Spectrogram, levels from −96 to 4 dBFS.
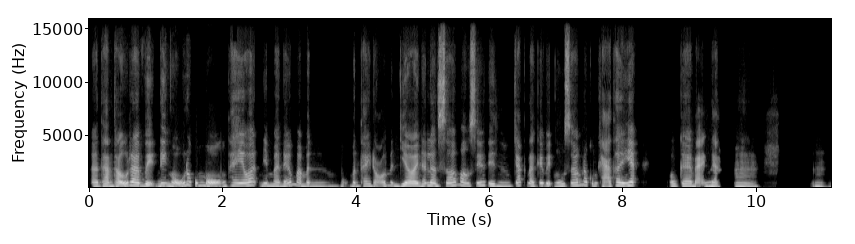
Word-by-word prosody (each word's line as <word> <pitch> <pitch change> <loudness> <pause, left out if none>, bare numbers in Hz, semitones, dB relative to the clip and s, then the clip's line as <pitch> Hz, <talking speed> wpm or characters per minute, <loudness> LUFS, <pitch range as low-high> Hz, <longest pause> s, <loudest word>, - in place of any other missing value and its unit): ờ, 195 0 0
thành 205 -2 +1
thử 175 -6 +5
ra 285 -2 +4
việc 205 -8 +2
đi 250 +4 0
ngủ 210 -5 +3
nó 335 - -2
cũng 280 -1 -4
muộn 200 -3 +3
theo 260 0 +2
á, 310 +2 +2
nhưng 235 -1 -3
mà 205 -3 +1
nếu 215 +9 0
mà 295 -6 -4
mình 185 -1 -3 0.3
mình 185 -2 -3
thay 220 +1 -4
đổi, 200 +1 -4
mình 250 -7 -3
dời 175 -3 +5
nó 215 +8 -1
lên 260 -2 +2
sớm 260 +9 -1
hơn 265 -6 -2
xíu 270 +5 -2
thì 205 - +3 0.3
chắc 280 +2 -6
là 220 - +1
cái 260 - 0
việc 235 - -2
ngủ 185 +3 0
sớm 270 +7 -3
nó 315 - -2
cũng 245 -4 -9
khả 210 - -1
thi 270 +3 +3
á. 305 - +4 0.5
OK 215 +1 -1
bạn 205 - -1
nè, 195 -3 +4 0.3
ừm, 170 -4 -1 0.9
ừm. 185 -1 -1
225 Hz, 235 wpm, -26 LUFS, 195-265 Hz, 0.9 s, thử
